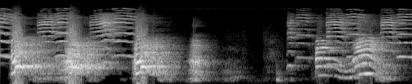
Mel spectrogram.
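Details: A male corgi 'sings' with harsh, barking yowls that break into a wavering, rising and falling howl.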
